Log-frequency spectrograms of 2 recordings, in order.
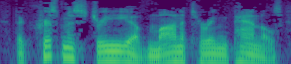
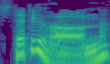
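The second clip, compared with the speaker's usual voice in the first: stiff-upper-lip British manner, restrained and composed; 4 semitones higher than usual. On a plane that has not moved, Tony answers Ilona in British stiff upper lip manner. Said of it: "in his best British stiff upper lip manner".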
